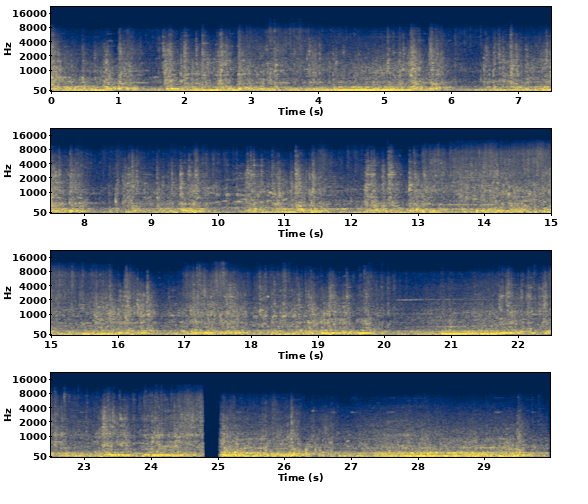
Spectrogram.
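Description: Broken concrete chunks clatter and tumble to the ground.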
